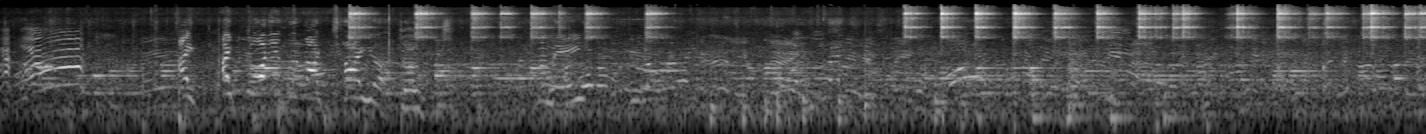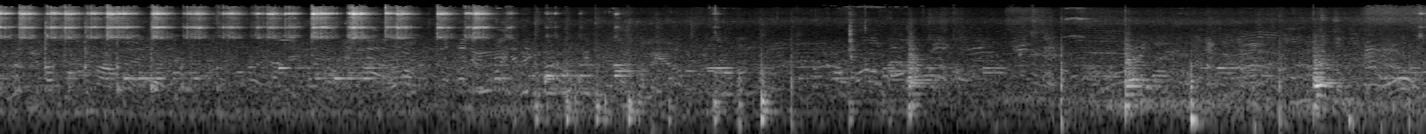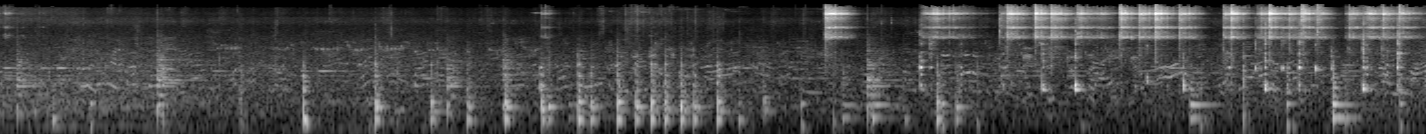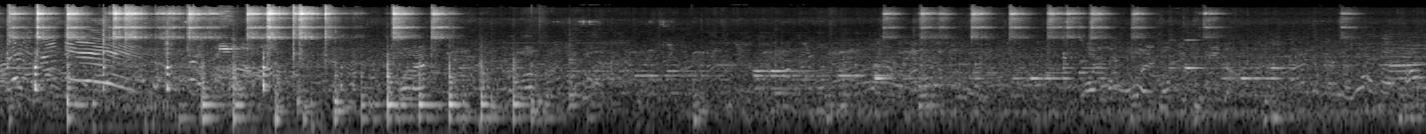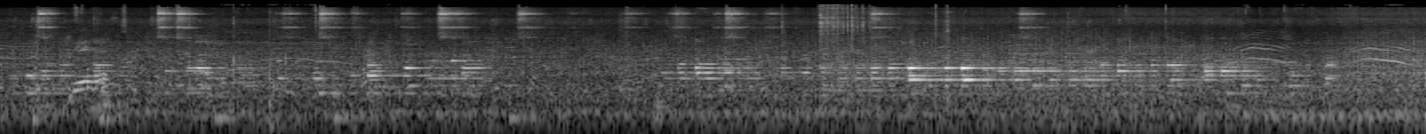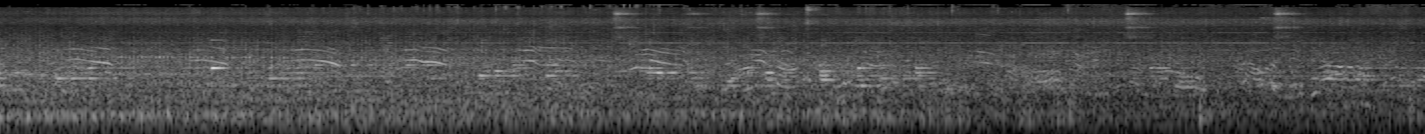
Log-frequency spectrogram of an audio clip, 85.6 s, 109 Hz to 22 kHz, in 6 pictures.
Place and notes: {"title": "香港西貢 - 海傍街假日傍晚", "date": "2016-09-16 19:03:00", "description": "中秋翌日，西貢海旁遊人如鰂。\n尤其雪糕車附近，聚集了不同表演者及觀眾。\n更有表演者讓在場小孩敲玩非洲鼓。", "latitude": "22.38", "longitude": "114.27", "altitude": "6", "timezone": "Asia/Hong_Kong"}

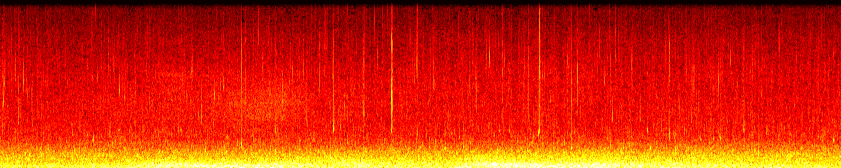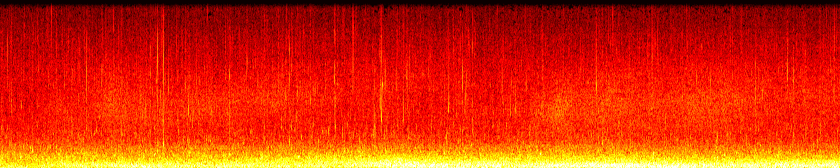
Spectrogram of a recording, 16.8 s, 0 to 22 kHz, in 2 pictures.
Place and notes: {"title": "Zhiben 知本濕地, Taitung City - Sound of the waves", "date": "2014-01-17 13:59:00", "description": "Sound of the waves, The sound of water, Zoom H6 M/S", "latitude": "22.69", "longitude": "121.07", "timezone": "Asia/Taipei"}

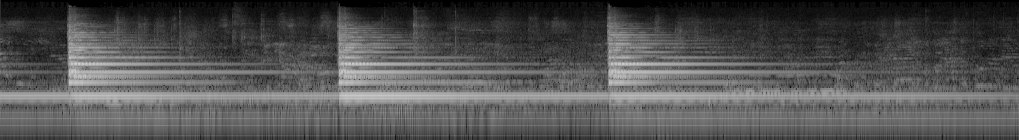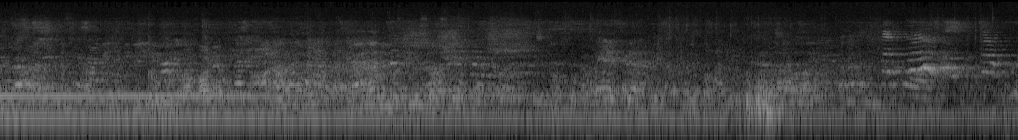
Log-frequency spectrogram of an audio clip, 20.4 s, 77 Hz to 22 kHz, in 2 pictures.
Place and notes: {"title": "Carrer Sant Rafael, Tàrbena, Alicante, Espagne - Tàrbena - Espagne - Ambiance du soir sur la place du village.", "date": "2022-07-22 21:00:00", "description": "Tàrbena - Province d'allocante - Espagne\nAmbiance du soir sur la place du village.\nZOOM F3 + AKG C451B", "latitude": "38.69", "longitude": "-0.10", "altitude": "561", "timezone": "Europe/Madrid"}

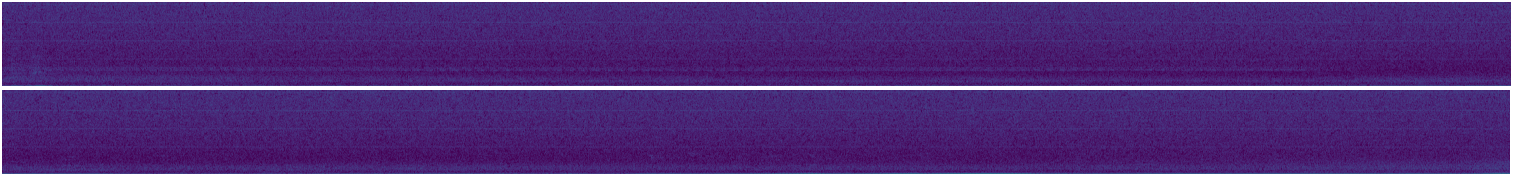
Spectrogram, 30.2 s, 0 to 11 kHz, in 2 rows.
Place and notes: {"title": "Dorridge, West Midlands, UK - Garden 18", "date": "2013-08-13 20:00:00", "description": "3 minute recording of my back garden recorded on a Yamaha Pocketrak", "latitude": "52.38", "longitude": "-1.76", "altitude": "129", "timezone": "Europe/London"}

